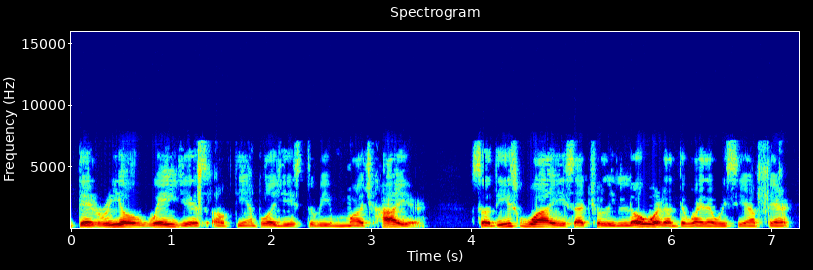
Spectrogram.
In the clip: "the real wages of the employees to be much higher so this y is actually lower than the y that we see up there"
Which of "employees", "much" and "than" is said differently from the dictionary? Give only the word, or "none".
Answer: employees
